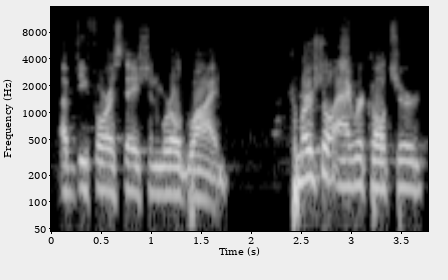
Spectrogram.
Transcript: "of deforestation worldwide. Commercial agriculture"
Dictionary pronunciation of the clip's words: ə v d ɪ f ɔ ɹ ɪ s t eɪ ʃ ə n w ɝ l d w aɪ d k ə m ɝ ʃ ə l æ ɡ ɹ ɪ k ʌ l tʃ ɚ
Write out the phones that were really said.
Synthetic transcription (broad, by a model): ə v d ɪ f ɔ ɹ ɪ s t eɪ ʃ ə n w ɝ l d w aɪ d k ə m ɝ ʃ l æ ɡ ɹ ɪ k ʌ l tʃ ɚ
